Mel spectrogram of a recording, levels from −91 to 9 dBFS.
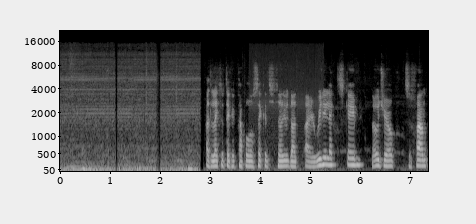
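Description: Two short stalls from late packets occur, at 1.11 to 1.17 s and 1.93 to 2.03 s. The receiver held the last sound for about 30 ms, then 69 ms, and resumed without loss. Mains buzz runs from 3.79 to 5.28 s. It is a raspy 50 Hz hum with spiky harmonics, sitting well below the main sound.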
